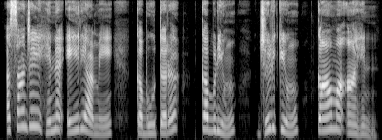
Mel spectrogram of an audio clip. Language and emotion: Sindhi, neutral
